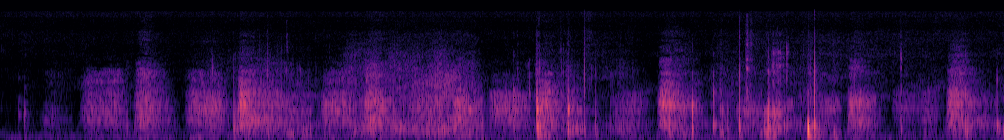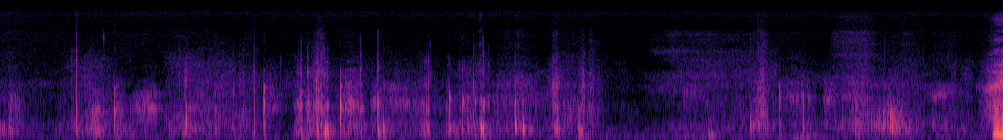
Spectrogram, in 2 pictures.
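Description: A dog close to the microphone making a busy run of short, irregular noisy sounds and clicks, with the sharpest click about four seconds in and a lull around eight seconds.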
